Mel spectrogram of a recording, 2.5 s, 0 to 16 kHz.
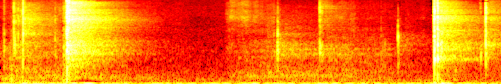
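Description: An Umarex Glock 17 Gen5 T4E pistol fires RBI rounds: two sharp, loud cracks about two seconds apart, with faint mechanical clicks between them.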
